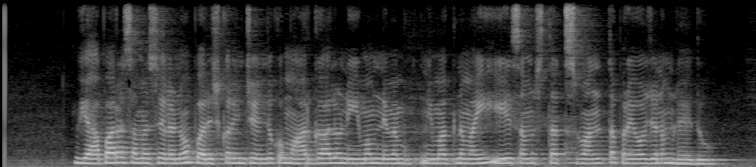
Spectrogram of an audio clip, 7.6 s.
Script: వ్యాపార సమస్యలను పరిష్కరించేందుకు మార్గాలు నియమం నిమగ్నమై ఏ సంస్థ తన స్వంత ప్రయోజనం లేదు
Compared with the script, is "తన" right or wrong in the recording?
wrong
